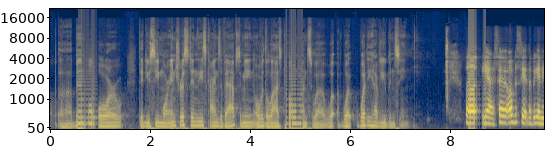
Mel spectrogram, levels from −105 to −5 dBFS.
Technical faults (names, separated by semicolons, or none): robotic sound from repeated short buffers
